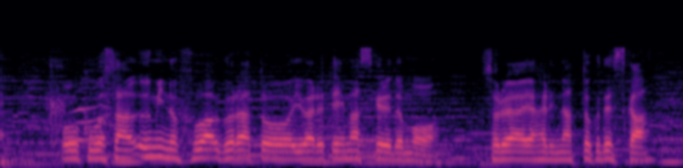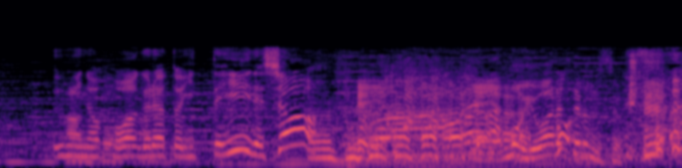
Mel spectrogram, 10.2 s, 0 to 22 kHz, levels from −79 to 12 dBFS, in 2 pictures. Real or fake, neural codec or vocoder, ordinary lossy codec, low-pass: real; none; none; none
